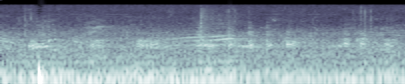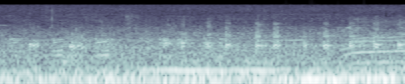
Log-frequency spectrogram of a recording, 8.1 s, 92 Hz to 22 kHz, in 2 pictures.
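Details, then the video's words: Eurasian coot filmed on the Sunshine Coast, Queensland, in April 2021: a few short nasal, harmonic calls, one pair near two seconds and a rising note at the end, over a steady low rumble of background noise. "Eurasian Coot"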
